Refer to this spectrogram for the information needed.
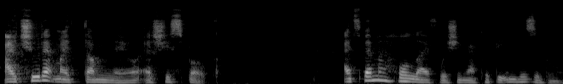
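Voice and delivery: plain reading voice

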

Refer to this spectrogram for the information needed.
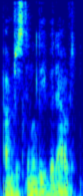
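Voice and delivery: ordinary delivery, nothing marked

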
